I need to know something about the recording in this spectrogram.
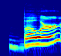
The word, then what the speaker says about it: Boer: to say it um the Dutch or Africans version my understanding is booer but Boer is very common in the when you're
